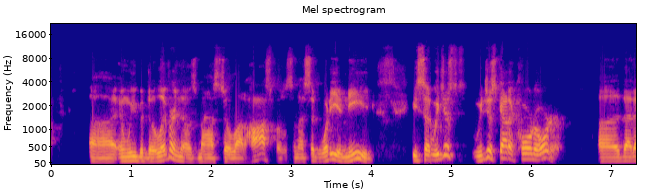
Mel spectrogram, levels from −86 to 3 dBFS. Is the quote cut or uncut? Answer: cut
